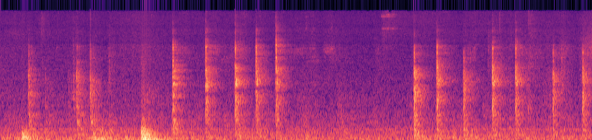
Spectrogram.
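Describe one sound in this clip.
Chalk taps and scrapes on a board in quick strokes.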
